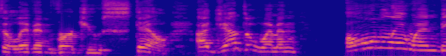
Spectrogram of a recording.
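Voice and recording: The background stays quiet while someone is reading aloud in a natural voice.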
